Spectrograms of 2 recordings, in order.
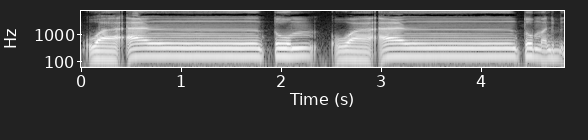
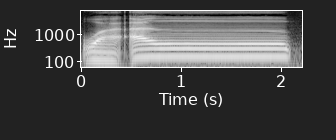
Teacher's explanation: maka cara membaca ikhfa hakiki itu dibaca samar dan juga berdengung.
